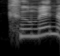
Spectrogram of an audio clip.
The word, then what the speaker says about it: cumin: Cumin or cumin, depending on how you say it.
